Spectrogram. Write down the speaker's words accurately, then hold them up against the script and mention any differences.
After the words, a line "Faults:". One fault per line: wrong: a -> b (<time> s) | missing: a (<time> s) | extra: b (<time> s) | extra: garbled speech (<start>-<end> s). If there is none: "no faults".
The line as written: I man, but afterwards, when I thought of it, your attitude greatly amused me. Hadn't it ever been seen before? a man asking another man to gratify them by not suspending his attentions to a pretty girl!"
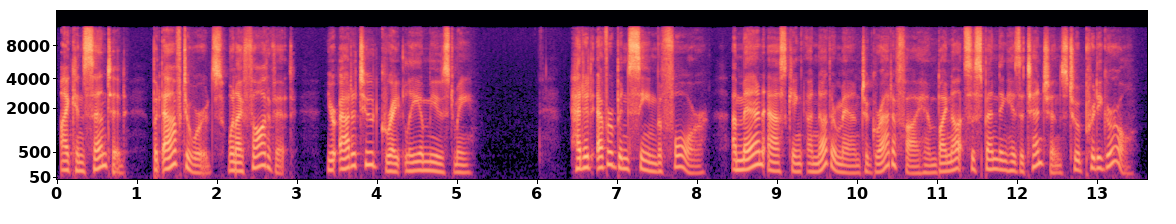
I consented, but afterwards, when I thought of it, your attitude greatly amused me. Had it ever been seen before? a man asking another man to gratify him by not suspending his attentions to a pretty girl!"
Faults:
wrong: man -> consented (0.1 s)
wrong: Hadn't -> Had (6.4 s)
wrong: them -> him (10.8 s)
